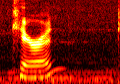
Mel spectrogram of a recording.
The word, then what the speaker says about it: Karen: Karen, K-A-R-E-N.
